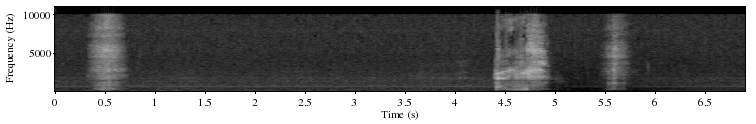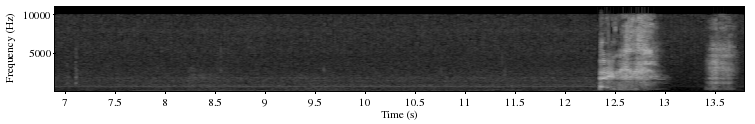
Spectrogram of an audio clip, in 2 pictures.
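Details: Person filming themselves sneezing: four sharp, explosive bursts in two pairs, each a loud sneeze then a smaller one, over steady low room hum; sneezing.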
